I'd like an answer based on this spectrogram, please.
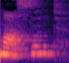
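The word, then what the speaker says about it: mustn't: не повинен наприклад їм масунд Dota не забуваємо що буква ті не читається Тобі не потрібно цього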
